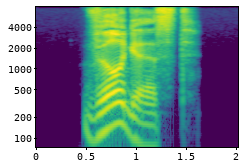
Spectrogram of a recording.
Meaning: second-person singular subjunctive I of würgen
- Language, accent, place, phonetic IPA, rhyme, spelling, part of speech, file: German, Germany, Berlin, [ˈvʏʁɡəst], -ʏʁɡəst, würgest, verb, De-würgest.ogg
